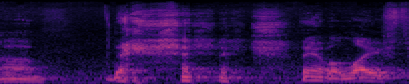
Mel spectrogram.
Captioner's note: laughing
